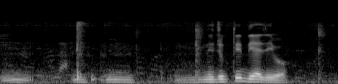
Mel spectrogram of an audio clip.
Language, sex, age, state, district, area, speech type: Odia, male, 18-30, Odisha, Kendrapara, urban, spontaneous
